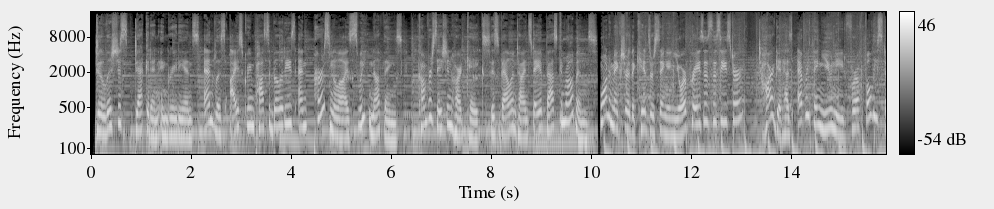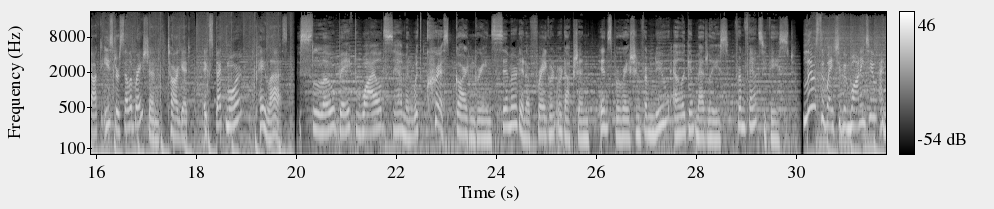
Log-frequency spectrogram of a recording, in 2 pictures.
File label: Commercial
